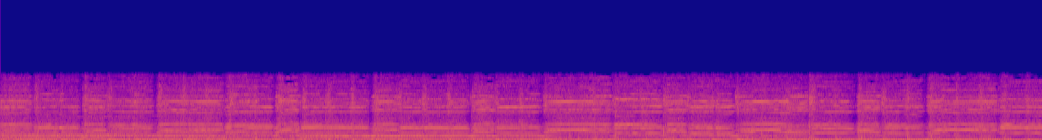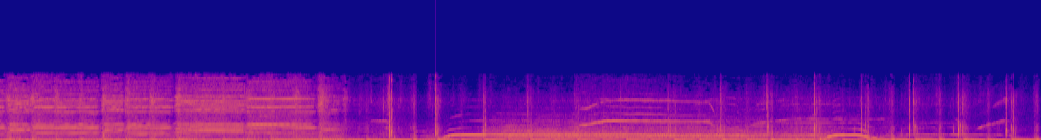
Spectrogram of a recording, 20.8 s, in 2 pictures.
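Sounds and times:
crowd clapping: 0.0 - 8.1, 14.1 - 20.8
crowd cheering: 0.0 - 11.8, 12.4 - 20.8.

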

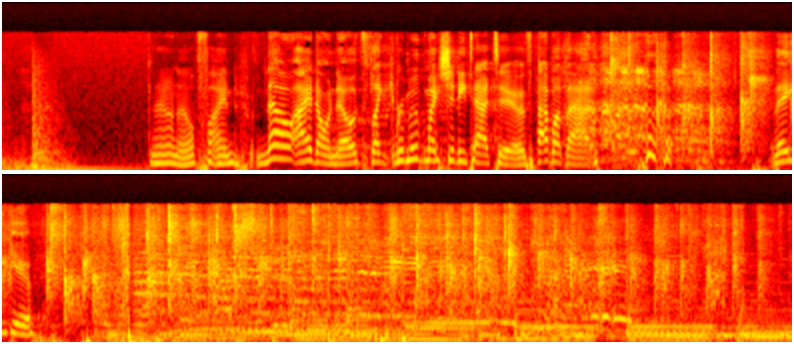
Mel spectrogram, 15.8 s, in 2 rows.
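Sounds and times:
speech: 1.5 - 9.0
laughter: 5.6 - 7.3
audience applause: 6.1 - 7.6, 8.4 - 15.7
sustained tones of music: 8.8 - 15.7.

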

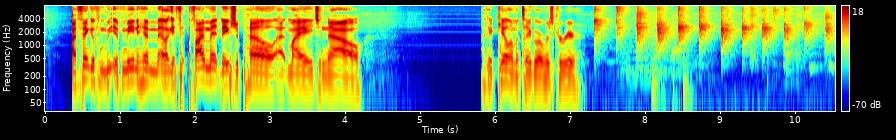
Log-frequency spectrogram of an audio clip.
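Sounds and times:
speech: 0.4 - 4.3, 5.8 - 7.2
sparse handclaps from a small audience: 7.3 - 10.5.

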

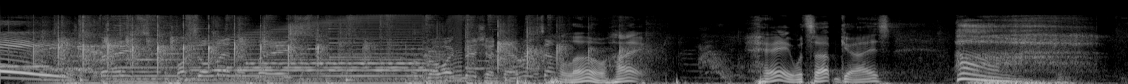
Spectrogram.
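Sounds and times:
audience clapping at a comedy club open mic: 0.0 - 6.7
speech: 4.9 - 6.6, 7.6 - 10.3.

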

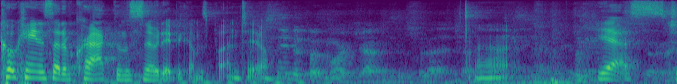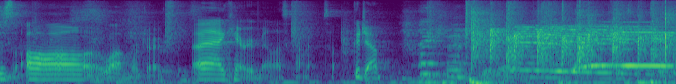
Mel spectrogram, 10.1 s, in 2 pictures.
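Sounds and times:
speech: 0.0 - 10.1
audience clapping: 8.5 - 10.1.

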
